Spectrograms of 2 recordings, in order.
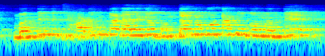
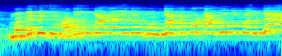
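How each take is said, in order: First: Repetitive singsong nag; nagging complaint. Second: Higher, fast, exasperated outburst; escalating nag. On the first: Woman sweeping, complaining about tangles, nagging. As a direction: moan rhythmically at her, still held in. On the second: Woman sweeping, fed up with tangles, shrieky nagging. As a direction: speed up and climb in pitch to the last word. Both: Acted.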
